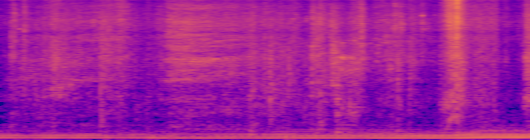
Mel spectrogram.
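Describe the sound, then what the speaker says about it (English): A heavy-duty zipper on old riding chaps rasps along in a few short pulls, close and fairly quiet, with low rumbling handling noise underneath. "These are heavy duty zippers."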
